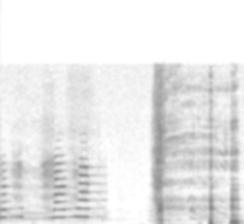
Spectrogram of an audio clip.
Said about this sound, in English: That's two honks. You know how it goes.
